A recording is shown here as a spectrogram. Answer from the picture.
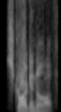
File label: "Stroganoff", American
